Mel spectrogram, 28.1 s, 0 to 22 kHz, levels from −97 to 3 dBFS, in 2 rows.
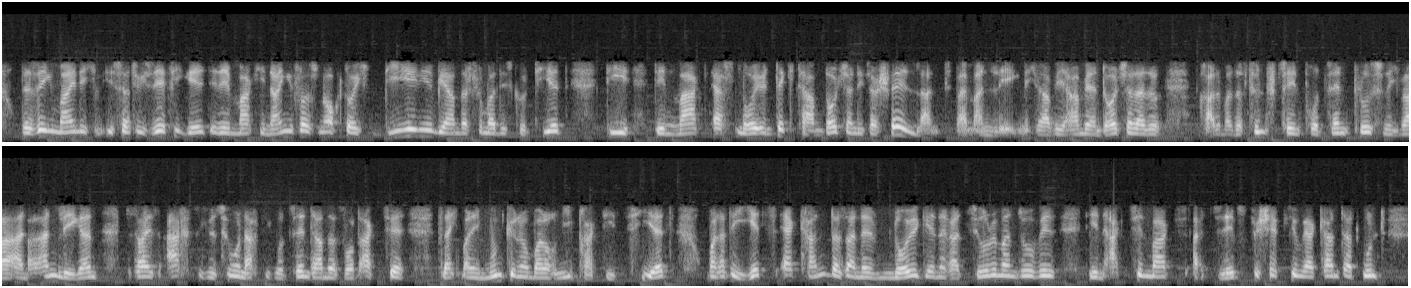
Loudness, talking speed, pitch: -19 LUFS, 195 wpm, 145 Hz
